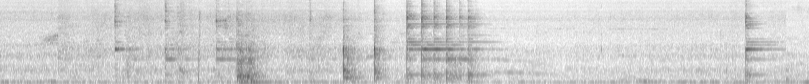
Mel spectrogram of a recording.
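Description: Chicken biryani ingredients fry in a pan as a steady soft sizzle, while a spoon scrapes and clinks against the metal in irregular bursts of stirring, close and fairly loud.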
